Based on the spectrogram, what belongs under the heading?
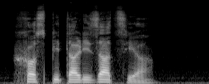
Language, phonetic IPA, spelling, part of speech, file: Polish, [ˌxɔspʲitalʲiˈzat͡sʲja], hospitalizacja, noun, Pl-hospitalizacja.ogg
